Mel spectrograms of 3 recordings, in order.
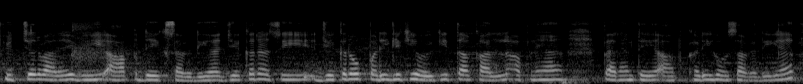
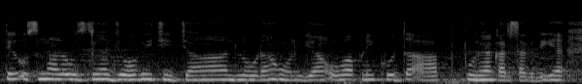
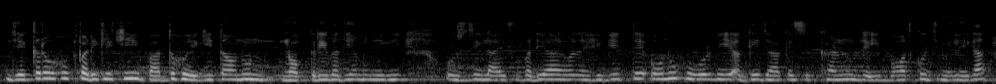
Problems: constant background noise, background conversations at intervals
